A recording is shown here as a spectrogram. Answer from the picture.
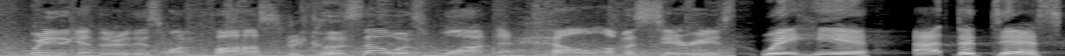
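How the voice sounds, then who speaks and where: A man speaking at a moderate pace with hardly any pauses, clear music in the background. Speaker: esports host and commentator. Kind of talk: esports broadcast commentary. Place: studio. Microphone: headset.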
